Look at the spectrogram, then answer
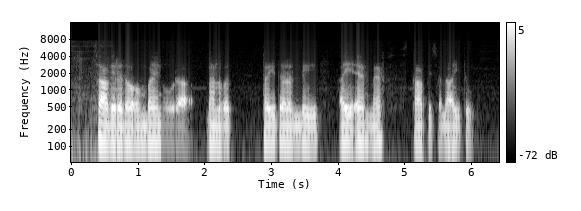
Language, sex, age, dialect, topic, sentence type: Kannada, male, 18-24, Mysore Kannada, banking, statement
